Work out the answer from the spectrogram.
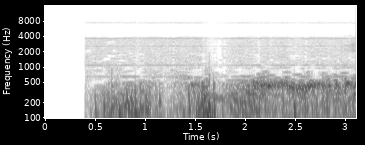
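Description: Harsh, hollow rushing airflow, louder and sustained through the second phase of the breath, with a faint steady electronic tone behind it: simulated bronchial breath sounds over consolidated lung.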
